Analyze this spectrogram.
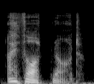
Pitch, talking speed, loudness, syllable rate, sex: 105 Hz, 190 wpm, -19 LUFS, 4.3 syllables/s, male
